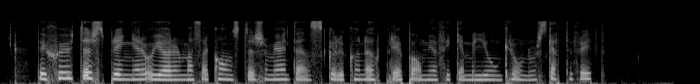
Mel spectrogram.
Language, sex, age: Swedish, female, 21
